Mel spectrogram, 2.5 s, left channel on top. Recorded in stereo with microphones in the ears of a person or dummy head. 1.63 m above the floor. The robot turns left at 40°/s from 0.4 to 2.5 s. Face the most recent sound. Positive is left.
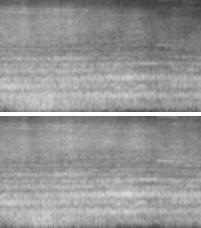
turn(degrees=-90)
